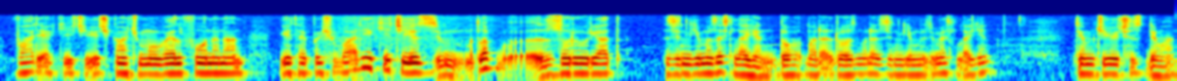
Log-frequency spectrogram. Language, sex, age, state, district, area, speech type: Kashmiri, male, 30-45, Jammu and Kashmir, Kulgam, rural, spontaneous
